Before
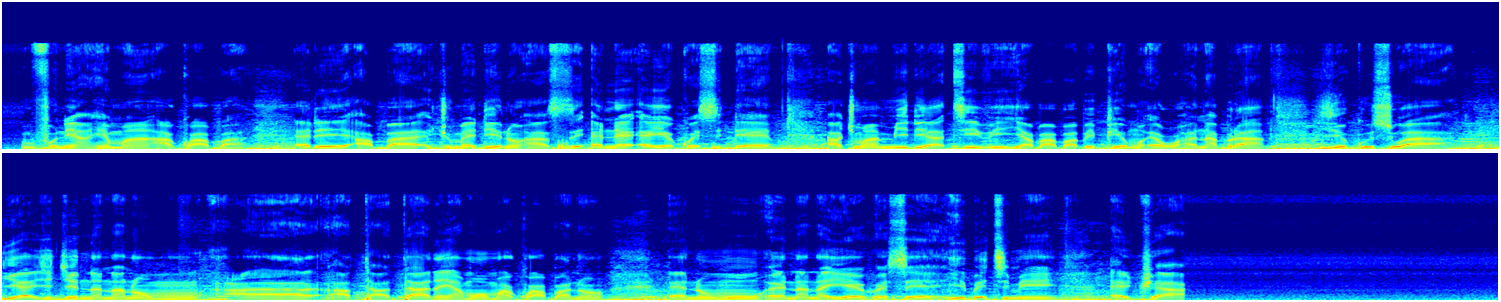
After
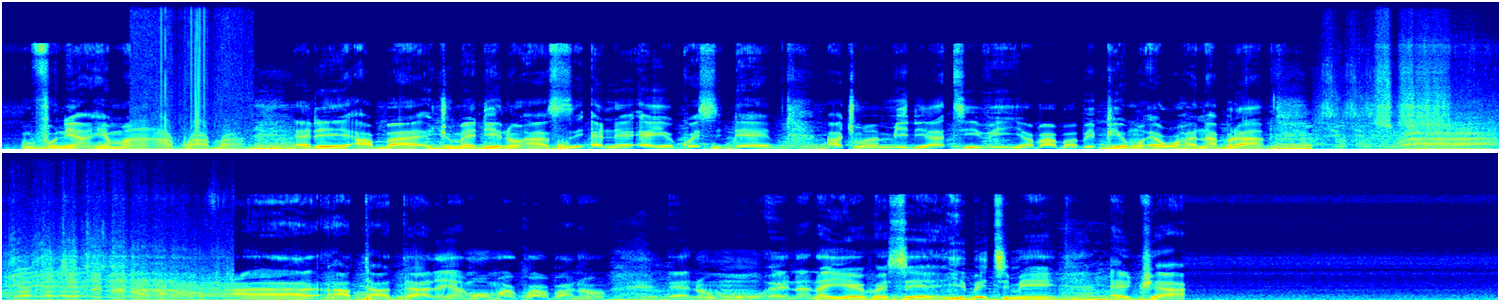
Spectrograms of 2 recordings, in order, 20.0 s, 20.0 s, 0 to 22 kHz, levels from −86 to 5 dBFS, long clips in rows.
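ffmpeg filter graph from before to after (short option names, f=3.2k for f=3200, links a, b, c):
-filter_complex "[0:a]asettb=1/sr,asplit=3[a][b][c];[a]atrim=end=0.854[d];[b]atrim=start=0.85:end=1.68,asetpts=PTS-STARTPTS,afade=t=in:d=0.004:c=qsin,afade=t=out:st=0.826:d=0.004:c=qsin,highshelf=f=3.6k:g=-11.5,bandreject=f=280:w=8.3,acrusher=bits=4:dc=4:mix=0:aa=0.000001[e];[c]atrim=start=1.676[f];[d][e]acrossfade=d=0.004:c1=hsin:c2=qsin[g];[g][f]acrossfade=d=0.004:c1=qsin:c2=hsin,asettb=1/sr,asplit=3[h][i][j];[h]atrim=end=3.794[k];[i]atrim=start=3.79:end=7.32,asetpts=PTS-STARTPTS,afade=t=in:d=0.004:c=qsin,afade=t=out:st=3.526:d=0.004:c=qsin,highpass=260,acrossover=split=560[l][m];[l]aeval=exprs='val(0)*(1-0.7/2+0.7/2*cos(2*PI*3*n/s))':c=same[n];[m]aeval=exprs='val(0)*(1-0.7/2-0.7/2*cos(2*PI*3*n/s))':c=same[o];[n][o]amix=inputs=2:normalize=0[p];[j]atrim=start=7.316[q];[k][p]acrossfade=d=0.004:c1=hsin:c2=qsin[r];[r][q]acrossfade=d=0.004:c1=qsin:c2=hsin,asettb=1/sr,asplit=3[s][t][u];[s]atrim=end=8.734[v];[t]atrim=start=8.73:end=11.53,asetpts=PTS-STARTPTS,afade=t=in:d=0.004:c=qsin,afade=t=out:st=2.796:d=0.004:c=qsin,highpass=f=640:w=0.5412,highpass=f=640:w=1.3066,aecho=1:1:160|264|331.6|375.5|404.1:0.794|0.631|0.501|0.398|0.316,atrim=end_sample=123480,aeval=exprs='max(val(0),0)':c=same[w];[u]atrim=start=11.526[x];[v][w]acrossfade=d=0.004:c1=hsin:c2=qsin[y];[y][x]acrossfade=d=0.004:c1=qsin:c2=hsin,asettb=1/sr,asplit=3[z][aa][ab];[z]atrim=end=12.664[ac];[aa]atrim=start=12.66:end=15.4,asetpts=PTS-STARTPTS,afade=t=in:d=0.004:c=qsin,afade=t=out:st=2.736:d=0.004:c=qsin,lowshelf=f=460:g=-8.5,bandreject=f=300:w=9.6,flanger=delay=17.5:depth=7.9:speed=1.4[ad];[ab]atrim=start=15.396[ae];[ac][ad]acrossfade=d=0.004:c1=hsin:c2=qsin[af];[af][ae]acrossfade=d=0.004:c1=qsin:c2=hsin"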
